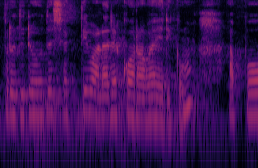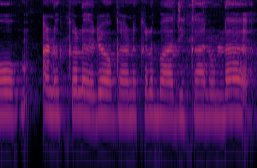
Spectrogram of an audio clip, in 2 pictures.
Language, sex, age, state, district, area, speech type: Malayalam, female, 30-45, Kerala, Kannur, urban, spontaneous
